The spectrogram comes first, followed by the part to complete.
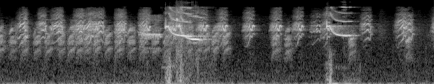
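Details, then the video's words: Asian glossy starling, called cucak keling, singing as a tutor track for birds: rapid rhythmic high chirps with two loud, sharply falling whistled notes standing out amid the chatter. "Masteran Burung | Cucak Keling"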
